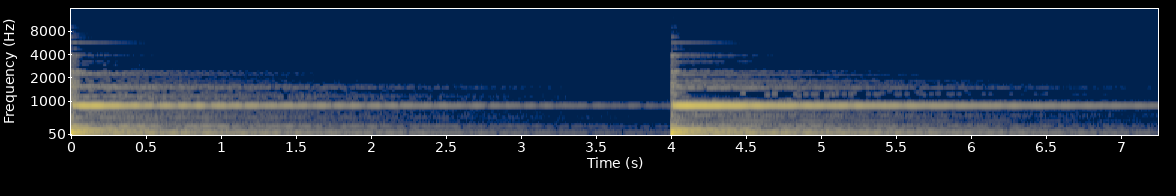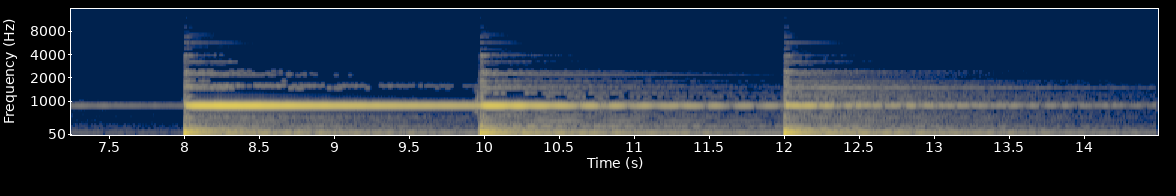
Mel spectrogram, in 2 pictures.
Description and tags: The faint sound of church bells in the distance.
